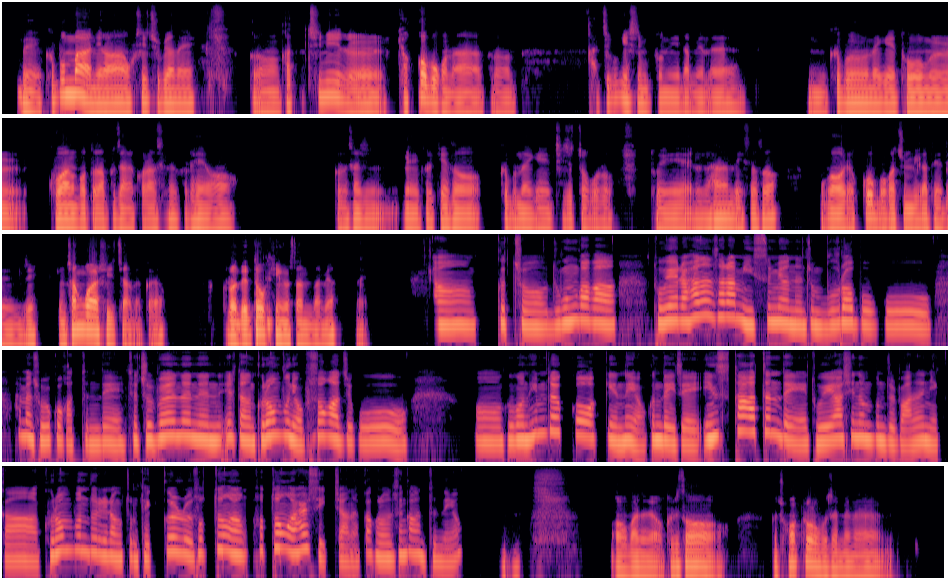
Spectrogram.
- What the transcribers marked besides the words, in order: teeth sucking; other background noise; teeth sucking
- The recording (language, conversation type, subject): Korean, advice, 새로운 취미를 시작하는 게 무서운데 어떻게 시작하면 좋을까요?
